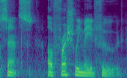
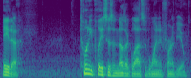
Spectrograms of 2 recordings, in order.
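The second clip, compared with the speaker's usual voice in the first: ordinary talk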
